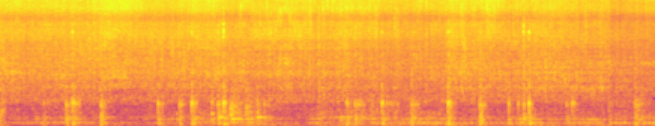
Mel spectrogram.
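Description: Onion and eggplant pulp for baingan bharta being mixed in a pan over low heat, soft irregular scraping taps over a faint, steady sizzle, quiet and close.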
